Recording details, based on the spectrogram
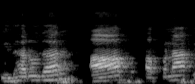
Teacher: जिनकी ध्वनि केवल मुख से निकलती वे निरनुनासिक स्वर हैं जैसे इधर उधर, आप, अपना इत्यादि।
